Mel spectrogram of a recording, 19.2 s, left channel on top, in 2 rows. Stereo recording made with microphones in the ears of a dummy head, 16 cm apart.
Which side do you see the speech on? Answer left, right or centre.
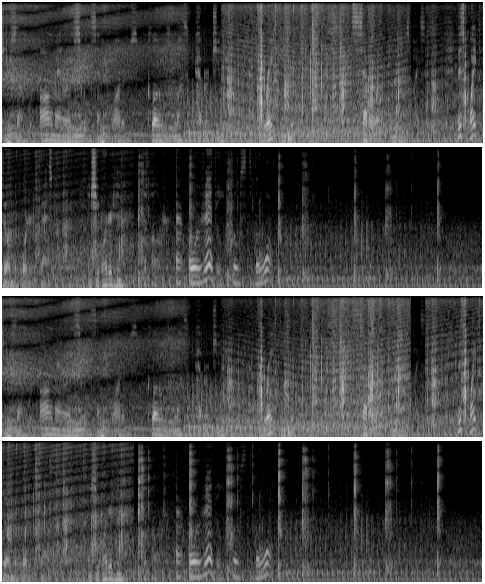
left.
